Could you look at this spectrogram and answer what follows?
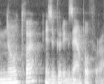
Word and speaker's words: Notre: you will know that you close that with bringing the T back to the O. Well, I'm not going to say it. I don't want to reinforce the error, but that's what we do in English, whereas it is notre in French.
